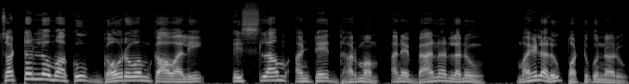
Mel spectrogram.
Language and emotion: Telugu, neutral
